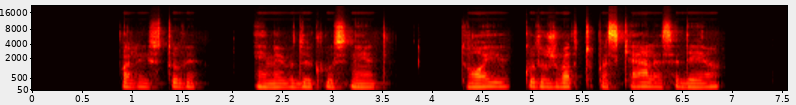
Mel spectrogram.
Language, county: Lithuanian, Vilnius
